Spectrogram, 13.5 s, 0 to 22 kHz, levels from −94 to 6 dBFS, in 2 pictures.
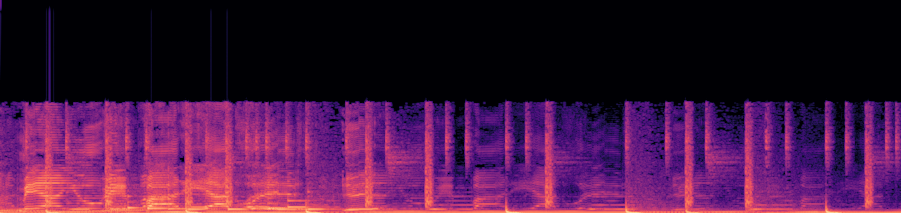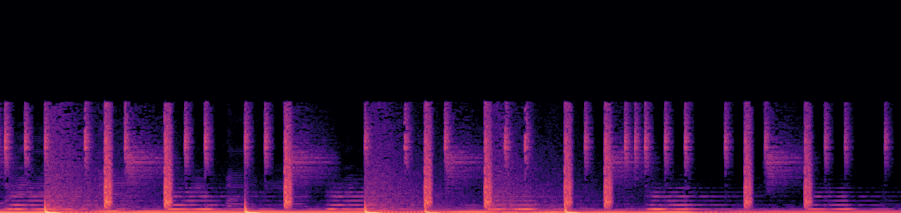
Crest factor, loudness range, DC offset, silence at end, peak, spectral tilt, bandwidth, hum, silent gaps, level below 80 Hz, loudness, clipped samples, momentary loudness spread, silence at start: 18 dB; 9 LU; under 0.1%; 0 s; 0 dBFS; -5 dB/octave; 12 kHz; none; none; -22 dBFS; -18 LUFS; under 0.1%; 16 LU; 0 s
